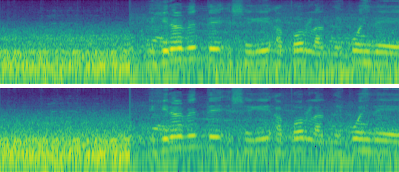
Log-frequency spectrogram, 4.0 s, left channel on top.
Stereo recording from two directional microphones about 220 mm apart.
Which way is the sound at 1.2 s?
5° right (ahead or behind).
